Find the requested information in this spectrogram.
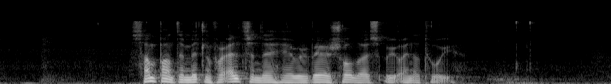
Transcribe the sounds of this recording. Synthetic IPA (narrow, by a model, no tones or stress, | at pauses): sɑmpɑnt̪ʰəmɪt̪ln̩fɔʔɛ̰lt̪ɾənd̪əheːʋəɹʋeːɹʃolɑʏsʊʏʔɑ̰ɪnɑt̪ʰʊ̰ʏ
